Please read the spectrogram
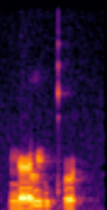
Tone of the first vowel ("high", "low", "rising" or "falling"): rising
